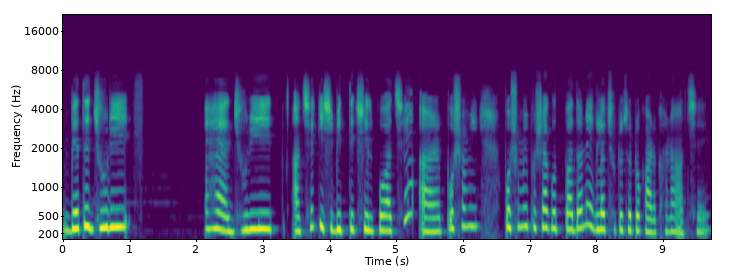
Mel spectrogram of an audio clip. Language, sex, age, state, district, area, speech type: Bengali, female, 45-60, West Bengal, Jalpaiguri, rural, spontaneous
